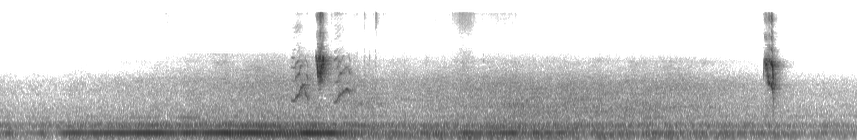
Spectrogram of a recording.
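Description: Two short, sharp budgerigar chirps, one about four seconds in and one near the end, over a low steady hum.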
